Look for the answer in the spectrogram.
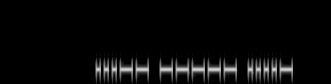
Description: Morse code, heard as a keyed tone, about 31 wpm, 700 Hz. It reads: 304
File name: Speed-Racing - Three Letter-Number Combinations - 25wpm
